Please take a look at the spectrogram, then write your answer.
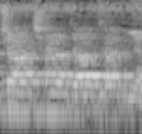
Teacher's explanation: ये सब तालु से आपका उच्चारण हो रहा है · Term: तालव्य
